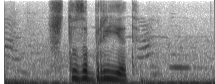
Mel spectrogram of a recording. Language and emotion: Russian, angry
